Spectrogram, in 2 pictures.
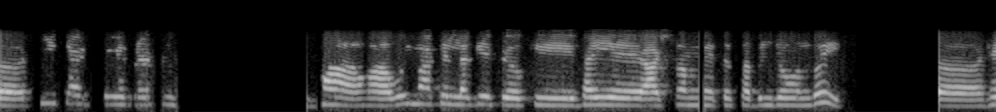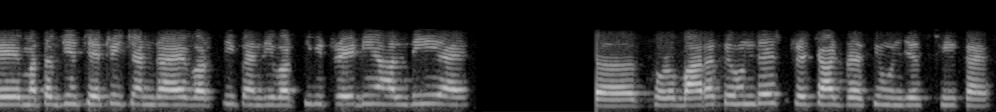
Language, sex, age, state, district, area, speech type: Sindhi, female, 30-45, Uttar Pradesh, Lucknow, urban, conversation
